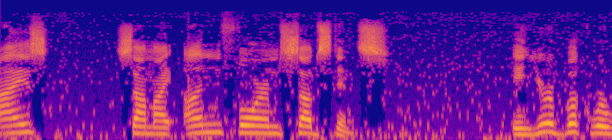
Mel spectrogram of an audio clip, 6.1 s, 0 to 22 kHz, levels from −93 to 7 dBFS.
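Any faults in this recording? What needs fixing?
Overdone noise removal runs through the whole speech clip. The denoiser was pushed so hard that individual frequency bands near its noise estimate are dropped almost to nothing, and the softer parts of the voice are cut away with them. The result is a background of near silence dotted with twinkling specks. To prevent it, reduce the reduction depth or apply denoising in gentler passes.

Electrical switching spike at 1.89 s, just after "saw my". A sharp snap or tight cluster of clicks sits on top of the speech. It is likely a brief arc from a nearby switch, motor or static discharge that the audio line picked up. It lasts only about a millisecond, so it can be repaired with a click-removal tool. To prevent it, keep switching gear and motors away from the audio cabling and use balanced, shielded lines.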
